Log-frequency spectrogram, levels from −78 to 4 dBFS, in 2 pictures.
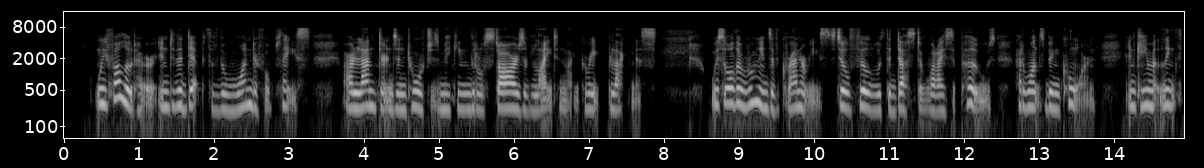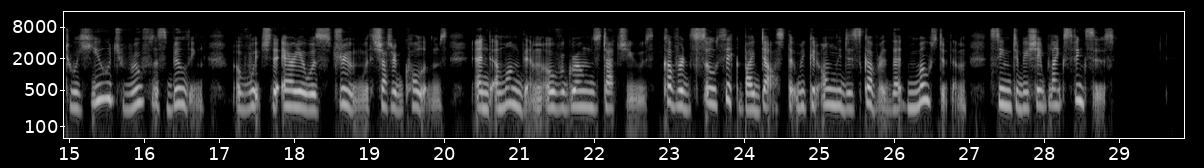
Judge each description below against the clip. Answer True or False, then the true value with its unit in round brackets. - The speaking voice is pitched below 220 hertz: False (240 Hz)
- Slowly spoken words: False (170 wpm)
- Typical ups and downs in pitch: True (3.1 semitones)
